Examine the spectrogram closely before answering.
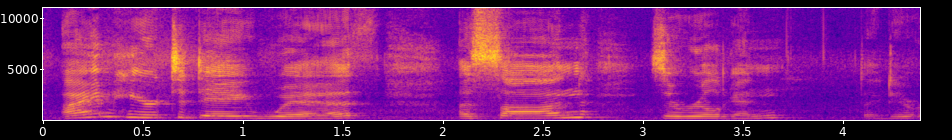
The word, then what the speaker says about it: Jasson Zurilgen: I am here today with Jasson Zurilgen.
